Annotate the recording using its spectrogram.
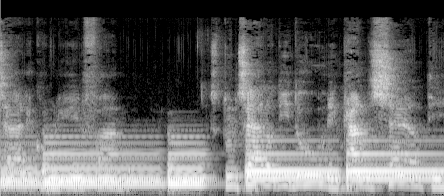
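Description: Acoustic guitar strumming chords in a pop song, an instrumental passage between sung lines, with the chord restruck several times.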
